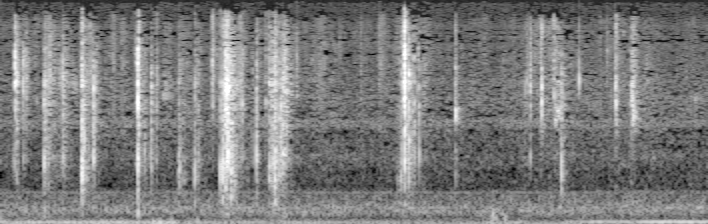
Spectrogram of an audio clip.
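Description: A utility knife blade scrapes brittle curls and flakes off a solid, dry, beige round bar of soap held in the hand. It makes a rapid series of short, crisp, crackling scrapes with bright, dry edges and almost no ring, over a faint steady low hum.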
